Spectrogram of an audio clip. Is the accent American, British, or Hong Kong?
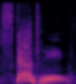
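American. It is said in an American accent. "American accent"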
